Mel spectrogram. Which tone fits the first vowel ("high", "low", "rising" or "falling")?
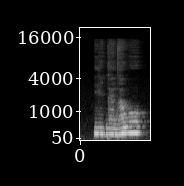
low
